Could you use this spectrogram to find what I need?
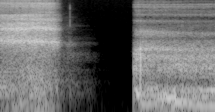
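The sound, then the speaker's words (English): A voice imitates heavy drunk breathing, with a loud breathy exhale, a brief silence, then another heavy breath carrying a groaning voiced edge. “it's just like that drunk breathing”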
